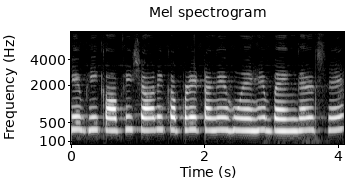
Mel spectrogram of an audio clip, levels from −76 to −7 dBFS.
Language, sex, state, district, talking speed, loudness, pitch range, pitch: Hindi, female, Uttar Pradesh, Jyotiba Phule Nagar, 145 wpm, -14 LUFS, 315-325 Hz, 320 Hz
